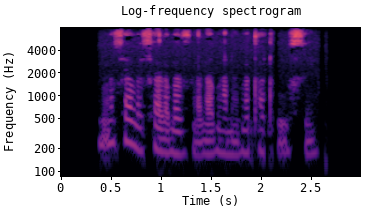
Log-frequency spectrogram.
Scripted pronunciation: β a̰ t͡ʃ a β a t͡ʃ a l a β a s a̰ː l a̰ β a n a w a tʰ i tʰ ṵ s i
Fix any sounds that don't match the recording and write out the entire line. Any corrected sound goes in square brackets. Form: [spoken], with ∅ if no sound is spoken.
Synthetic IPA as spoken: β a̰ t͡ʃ a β a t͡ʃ a l a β a [z] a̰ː l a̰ β a n a [β] a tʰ [a] tʰ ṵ s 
